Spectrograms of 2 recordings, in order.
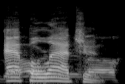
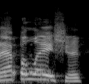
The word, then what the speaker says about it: Appalachian: Appalachin, not Appalachian, Appalachin.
